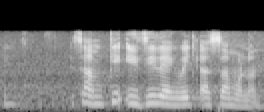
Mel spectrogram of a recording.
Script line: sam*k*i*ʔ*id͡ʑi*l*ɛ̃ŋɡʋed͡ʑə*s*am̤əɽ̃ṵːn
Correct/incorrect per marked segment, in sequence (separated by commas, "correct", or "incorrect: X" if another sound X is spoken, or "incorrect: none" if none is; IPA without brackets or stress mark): correct, correct, correct, correct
